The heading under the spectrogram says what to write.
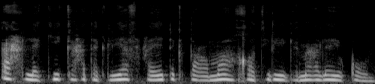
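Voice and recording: At a very fast pace, a woman speaks at a medium pitch with a dark, mellow tone, a slightly husky edge, and ordinary pitch variation.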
